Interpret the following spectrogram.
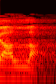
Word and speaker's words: আল্লাহ: একমত উচ্চারণের কিছুটা পার্থক্য তারা বলে আলা আমরা বলি আল্লাহ উচ্চারণ কিছুটা আলাদা তবে শব্দ দুটো একই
